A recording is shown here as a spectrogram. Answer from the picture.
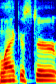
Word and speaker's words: Lancaster: lived in Coatesville and Lancaster which you're one of the few people that would understand that we pronounce it Lancaster not yeah Lancaster as everybody else oh yeah man I'm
